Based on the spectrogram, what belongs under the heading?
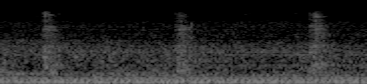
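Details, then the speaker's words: Bathroom ceiling fan whose owner suspects data on the power lines causing periodic ticking noise. Here it is quiet: a steady low hum with only a faint tick about once a second; normal fan motor hum. "it's very quiet it's just a fan humming so that's that"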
